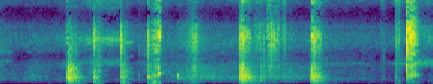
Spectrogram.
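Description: Footsteps thud on a metal surface as a figure runs.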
